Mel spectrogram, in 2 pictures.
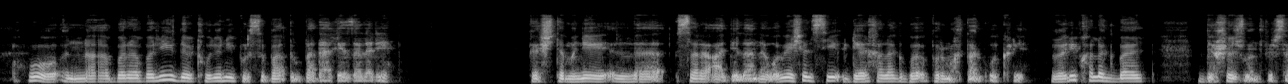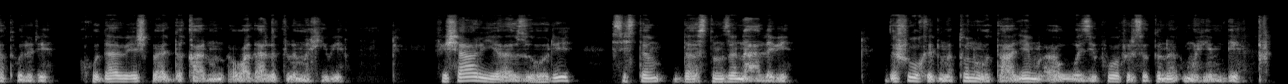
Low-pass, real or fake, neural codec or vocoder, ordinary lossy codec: none; fake; vocoder, 22.05 kHz, 80 mel bands, HiFi-GAN; none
